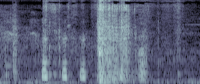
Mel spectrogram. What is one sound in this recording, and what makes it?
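A plastic lid knocks against a plastic crate.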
